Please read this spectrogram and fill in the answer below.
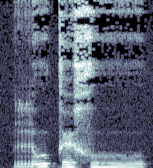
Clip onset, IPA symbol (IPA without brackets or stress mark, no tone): r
